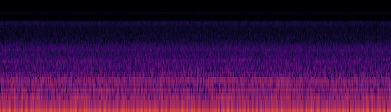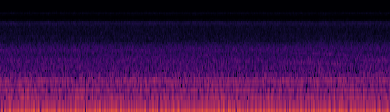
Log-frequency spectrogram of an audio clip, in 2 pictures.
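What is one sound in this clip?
Tyres roll on the road with a steady rush.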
